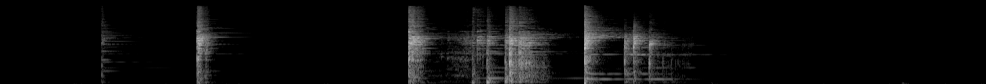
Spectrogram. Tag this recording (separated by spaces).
disches fall reberb pot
